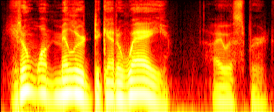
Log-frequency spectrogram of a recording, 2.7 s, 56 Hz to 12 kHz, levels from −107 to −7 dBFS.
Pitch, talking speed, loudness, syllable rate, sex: 110 Hz, 195 wpm, -16 LUFS, 5.9 syllables/s, male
